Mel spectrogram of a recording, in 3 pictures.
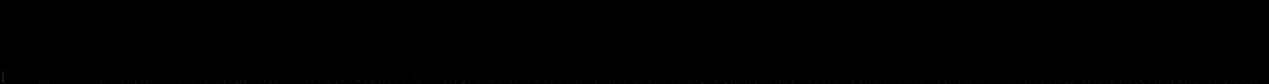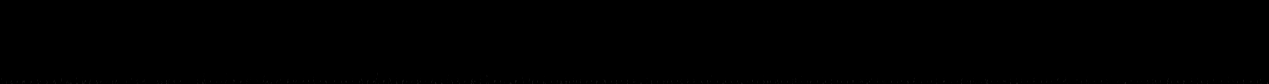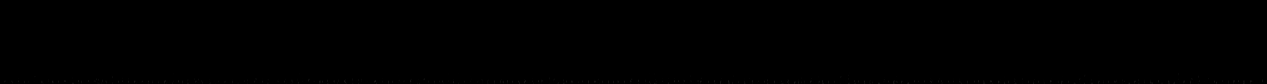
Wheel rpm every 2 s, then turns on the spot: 50, 210, 230, 230, 230, 220, 230, 230, 230, 230, 230, 230, 220, 200, 200, 220, 230, 230, 230.
none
